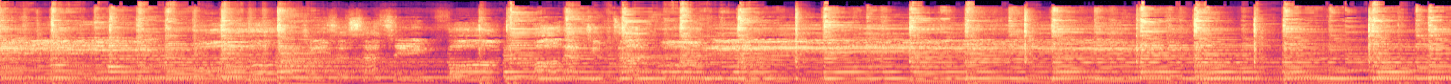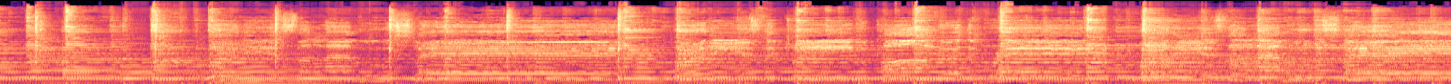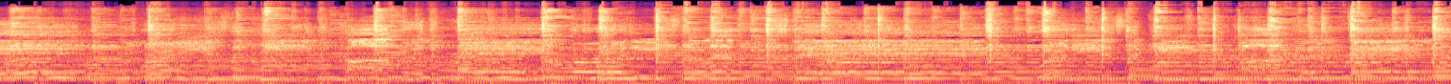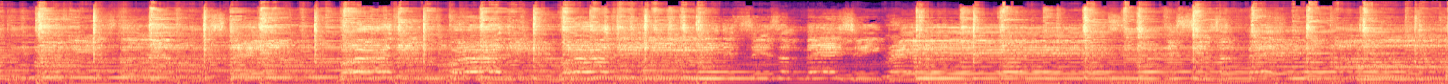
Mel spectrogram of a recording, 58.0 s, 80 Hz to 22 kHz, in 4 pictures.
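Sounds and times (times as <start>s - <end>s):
guitar playing: 0.0s - 58.0s
person singing: 0.0s - 58.0s.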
